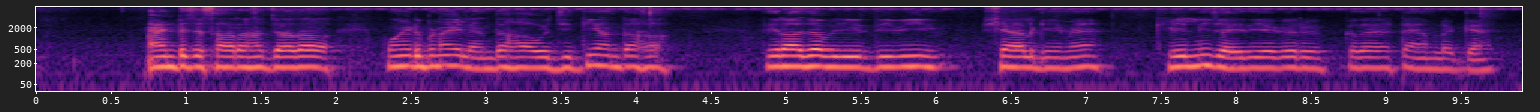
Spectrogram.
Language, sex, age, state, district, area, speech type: Dogri, male, 18-30, Jammu and Kashmir, Kathua, rural, spontaneous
